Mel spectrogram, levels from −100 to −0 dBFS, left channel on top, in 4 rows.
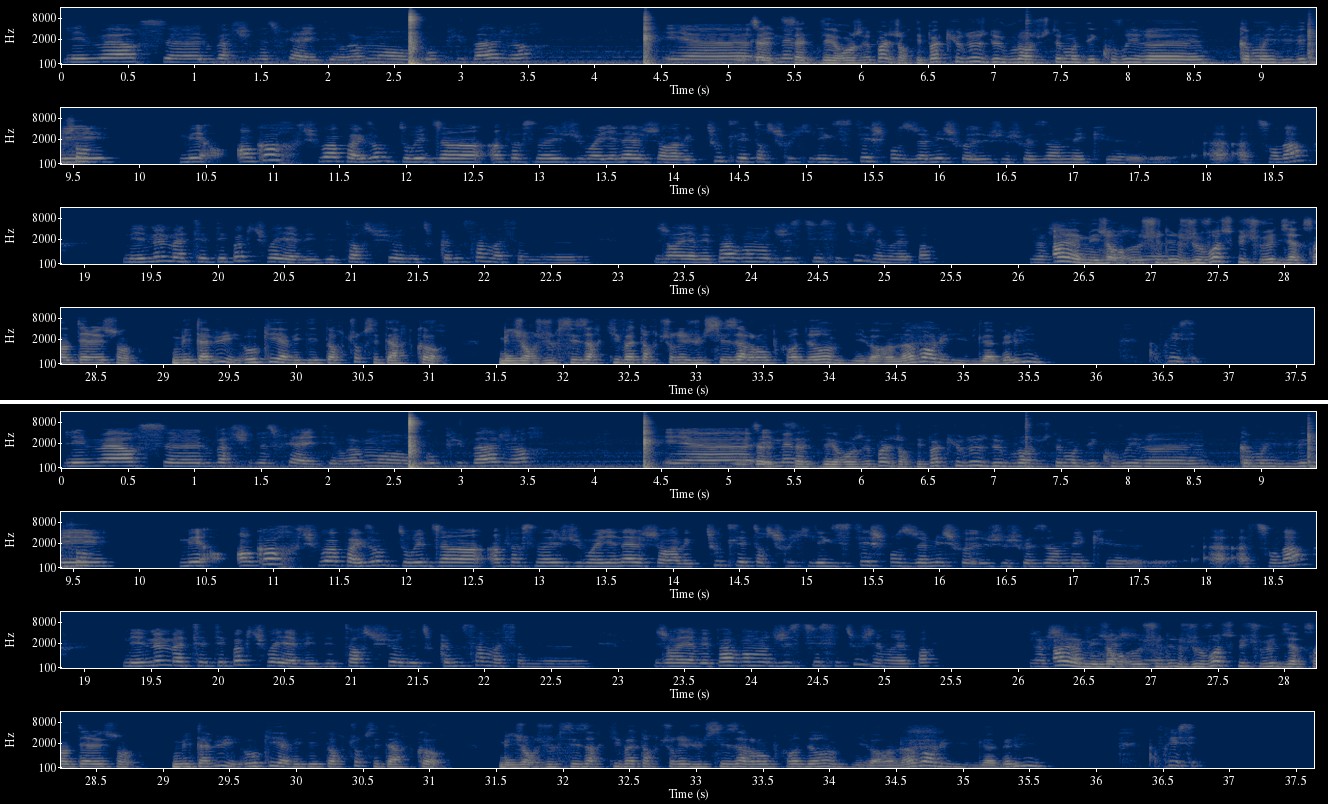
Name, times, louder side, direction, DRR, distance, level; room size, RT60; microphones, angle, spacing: voice 1, 0.0-3.6 4.5-5.6 9.3-9.7 10.3-17.7 18.0-18.7 19.3-22.8 23.3-25.3 26.1-27.2 34.6-34.8 36.2-36.7, right 1 dB, 50° right, 1.5 m, -57 dB
Hands, 1.1-9.5, right 2 dB, 25° right, 1.4 m, -51 dB
voice 2, 5.0-9.6 26.3-28.8 29.1-31.1 31.5-35.6, left 2 dB, 75° left, 0.9 m, -52 dB
3.4 x 2.6 x 2.6 m
head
